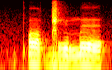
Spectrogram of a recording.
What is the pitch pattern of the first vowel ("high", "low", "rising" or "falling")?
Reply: falling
